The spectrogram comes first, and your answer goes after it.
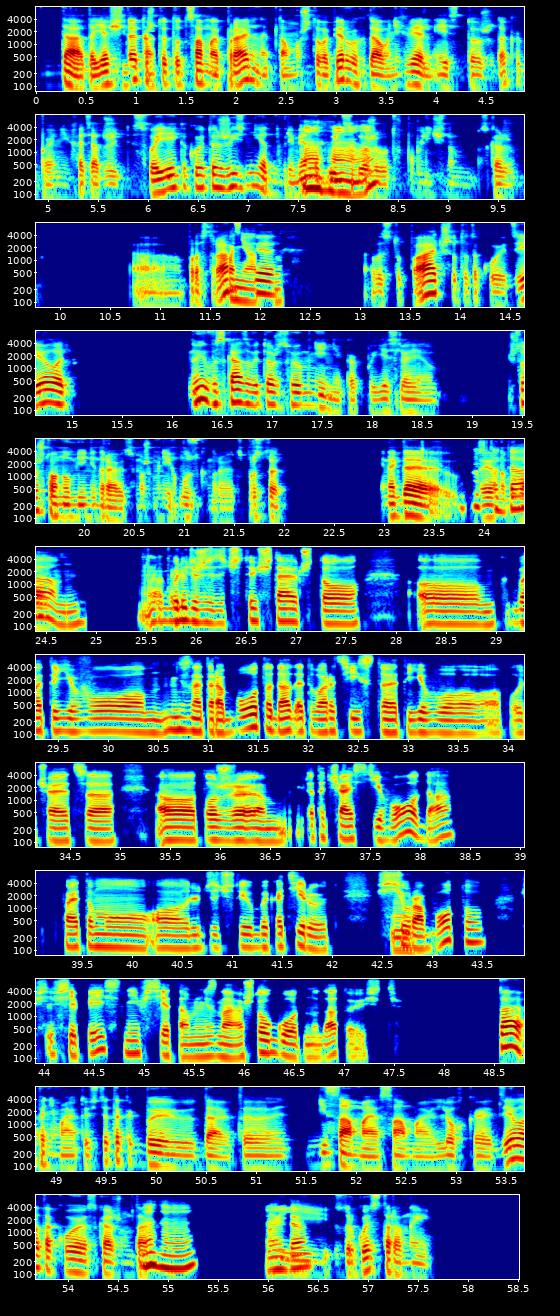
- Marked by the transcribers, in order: other background noise; tapping; other noise
- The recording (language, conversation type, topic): Russian, unstructured, Стоит ли бойкотировать артиста из-за его личных убеждений?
